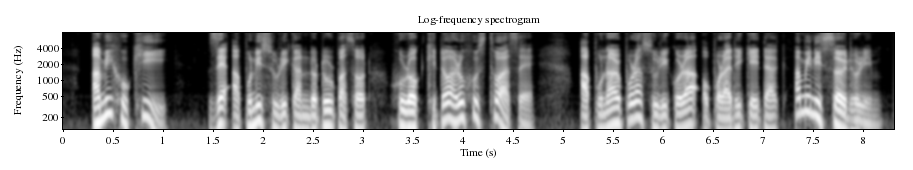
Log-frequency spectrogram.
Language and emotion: Assamese, happy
